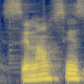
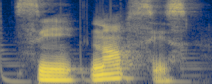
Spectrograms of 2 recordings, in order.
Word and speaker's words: synopsis: syis synopsis summary summary synopsis means summary synopsis not synopsis final word group we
